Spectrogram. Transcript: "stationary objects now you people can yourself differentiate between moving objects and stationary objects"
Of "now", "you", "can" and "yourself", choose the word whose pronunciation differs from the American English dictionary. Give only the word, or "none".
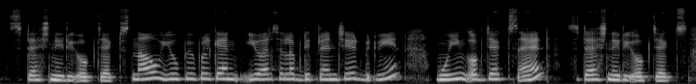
yourself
